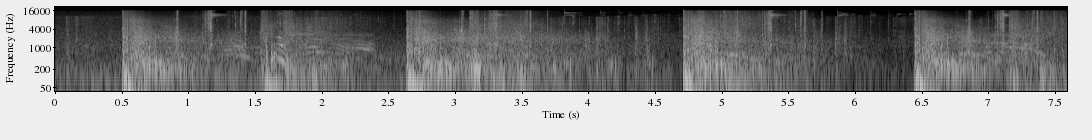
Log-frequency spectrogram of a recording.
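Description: Gunfire in the Medal of Honor: Spearhead video game, a slow-firing weapon: four heavy, loud shots at spaced intervals, each with a sharp attack and a long ringing decay, and no talking.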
